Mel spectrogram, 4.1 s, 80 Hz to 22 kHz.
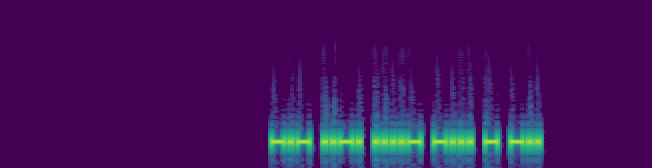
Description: Morse code, heard as a keyed tone, about 46 wpm, 700 Hz. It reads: KF4BTD
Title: USA Call Signs - 6 Characters - 45wpm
